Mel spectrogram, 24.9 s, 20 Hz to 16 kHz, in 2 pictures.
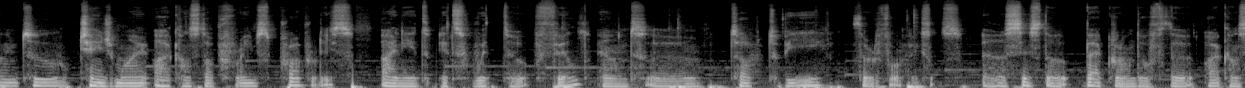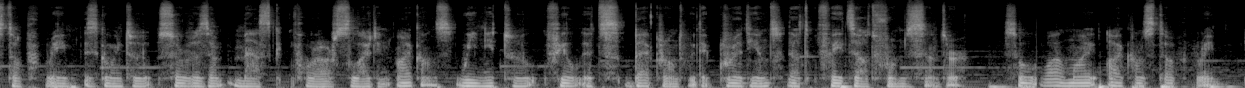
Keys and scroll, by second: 7.8-8.8 typing, 9.1 Return.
